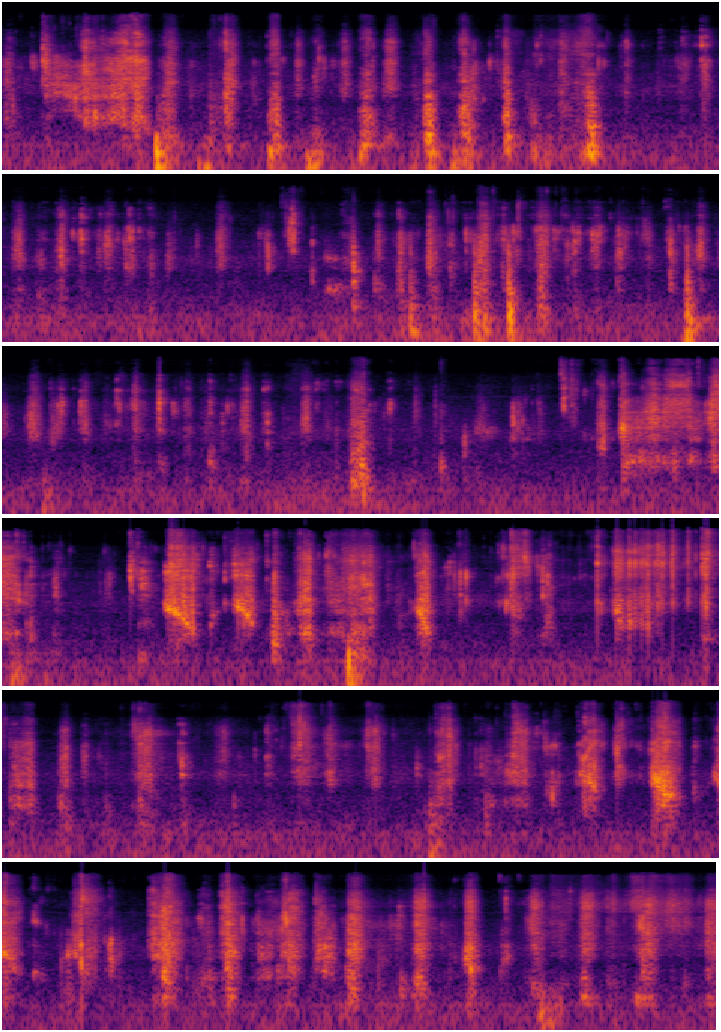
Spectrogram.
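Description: Close-miked eating sounds: wet chewing of curry food, made up of many quick clicks, with a few short hissy stretches near the middle.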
